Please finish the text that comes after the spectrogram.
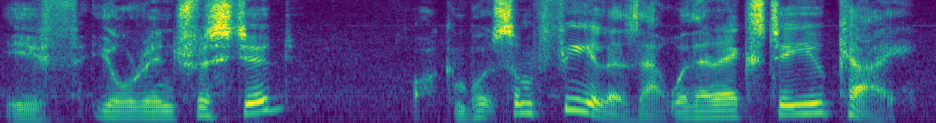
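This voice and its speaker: A man's voice: lowish voice, huge pitch swings, normal speed. A man voicing a chatty, eager and self-satisfied sidekick in video game cutscene dialogue. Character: chatty, eager male sidekick, proud of himself.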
